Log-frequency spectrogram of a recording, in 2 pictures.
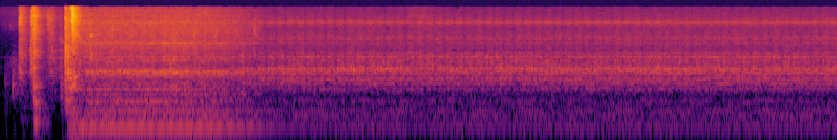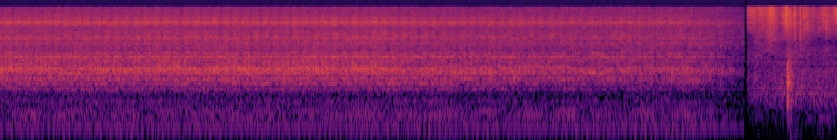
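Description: Milling machine starts with a couple of clicks, then its spindle runs with a steady hum as the end mill works along the side of a cast-iron axle box. The sound is louder for the first two seconds, then steady until it stops just before the end.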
